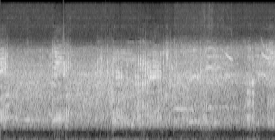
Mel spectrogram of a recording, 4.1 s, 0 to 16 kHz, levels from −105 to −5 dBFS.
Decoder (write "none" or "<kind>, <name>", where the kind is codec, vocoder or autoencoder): vocoder, BigVGAN v2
